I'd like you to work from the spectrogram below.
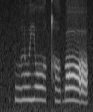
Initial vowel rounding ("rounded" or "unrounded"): rounded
